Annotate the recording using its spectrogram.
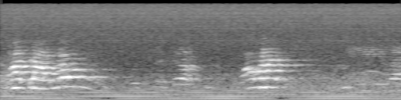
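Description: A high-pitched voice in three short, drawn-out phrases over a steady low electrical hum.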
